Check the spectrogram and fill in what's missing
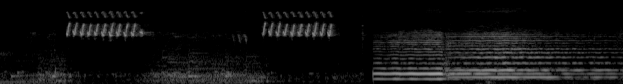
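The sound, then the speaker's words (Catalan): Two short, rapid trills of a Western Bonelli's warbler ring out a second apart, each a dry, even burst of notes over quiet ambience, then sustained music begins. “Tornem a escoltar aquest mosquiter pàl·lid, el seu cant, aquesta ràfaga.”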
